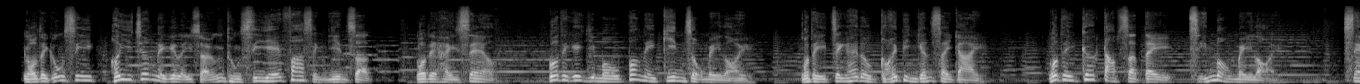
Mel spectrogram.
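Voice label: Cantonese Narration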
